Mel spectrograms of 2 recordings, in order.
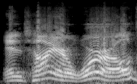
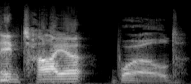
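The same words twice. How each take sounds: First: Slow, drawn-out questioning echo; mock disbelief. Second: ENTIRE stretched and slow; slow emphatic. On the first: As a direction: ask it back slowly in disbelief. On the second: Pretend. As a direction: lean hard on ENTIRE, slowly.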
